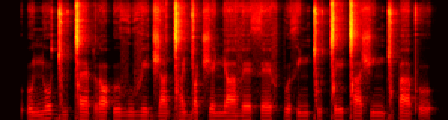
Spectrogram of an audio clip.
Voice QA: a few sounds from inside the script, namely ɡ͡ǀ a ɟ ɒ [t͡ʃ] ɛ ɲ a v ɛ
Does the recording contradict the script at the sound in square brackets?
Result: no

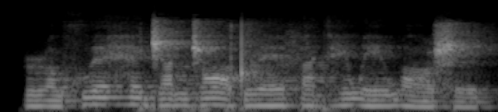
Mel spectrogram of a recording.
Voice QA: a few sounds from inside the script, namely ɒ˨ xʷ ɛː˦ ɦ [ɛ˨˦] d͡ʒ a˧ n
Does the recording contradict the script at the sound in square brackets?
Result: yes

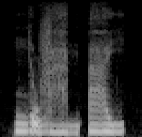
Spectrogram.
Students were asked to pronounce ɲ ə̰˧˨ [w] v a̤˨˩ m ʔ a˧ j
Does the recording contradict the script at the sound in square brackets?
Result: no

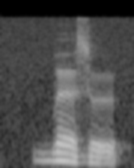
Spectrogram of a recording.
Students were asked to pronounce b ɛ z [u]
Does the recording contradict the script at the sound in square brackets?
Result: yes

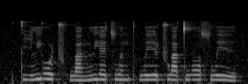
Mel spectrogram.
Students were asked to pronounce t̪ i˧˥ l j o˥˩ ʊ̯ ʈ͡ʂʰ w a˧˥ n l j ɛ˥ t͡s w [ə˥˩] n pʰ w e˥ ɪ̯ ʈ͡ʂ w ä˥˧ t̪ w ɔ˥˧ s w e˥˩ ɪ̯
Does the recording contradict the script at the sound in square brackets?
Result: no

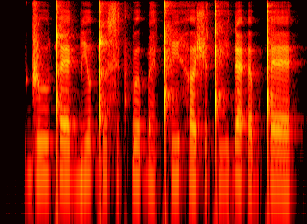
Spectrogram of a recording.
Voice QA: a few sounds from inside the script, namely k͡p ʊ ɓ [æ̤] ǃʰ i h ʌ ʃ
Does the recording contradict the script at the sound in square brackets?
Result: no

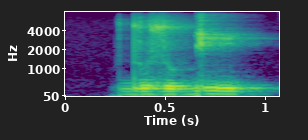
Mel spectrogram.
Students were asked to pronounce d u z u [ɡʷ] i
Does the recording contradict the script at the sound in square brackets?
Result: yes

